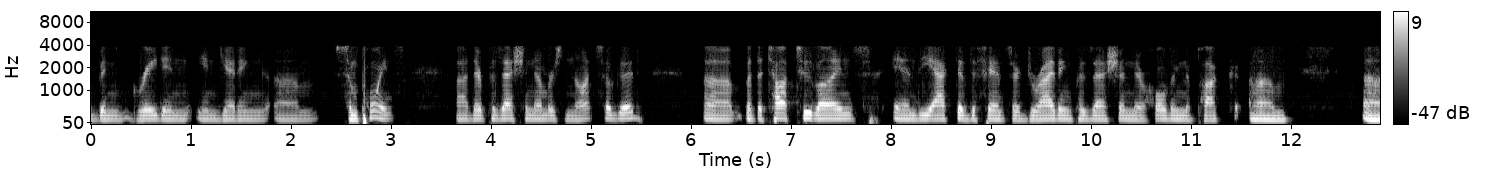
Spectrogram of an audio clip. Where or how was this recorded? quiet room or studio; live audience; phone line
phone line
